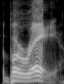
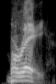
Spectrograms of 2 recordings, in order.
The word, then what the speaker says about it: beret: anyway and also please it's a beret it's called beret say it with me but Rea but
